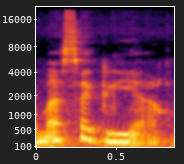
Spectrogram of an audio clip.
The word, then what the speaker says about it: Massaglia: Massaglia.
